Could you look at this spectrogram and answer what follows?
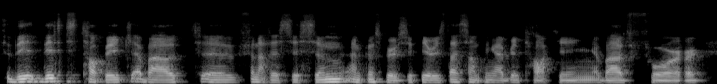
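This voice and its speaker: A man with a Norwegian accent presents a workshop over a video call, his voice sitting a little low. He talks in a hesitant way, full of fillers and restarts. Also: level tone, normal speed, vocal fry, few pauses, a little mellow. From Norway. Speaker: psychiatrist giving a workshop talk.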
